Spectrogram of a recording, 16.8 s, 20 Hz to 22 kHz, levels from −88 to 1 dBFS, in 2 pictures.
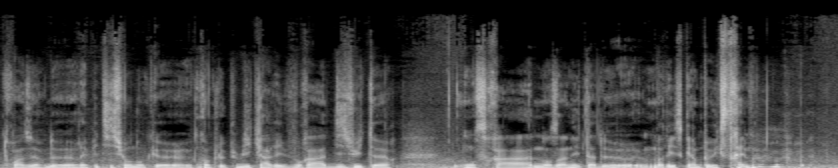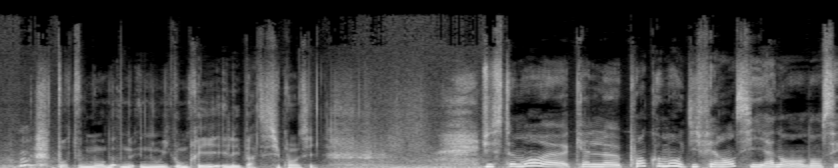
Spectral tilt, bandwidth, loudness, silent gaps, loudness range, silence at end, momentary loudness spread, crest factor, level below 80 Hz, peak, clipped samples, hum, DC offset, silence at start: -5 dB/octave; 20 kHz; -17 LUFS; none; 3 LU; 0 s; 9 LU; 16 dB; -40 dBFS; 0 dBFS; under 0.1%; none; under 0.1%; 0 s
